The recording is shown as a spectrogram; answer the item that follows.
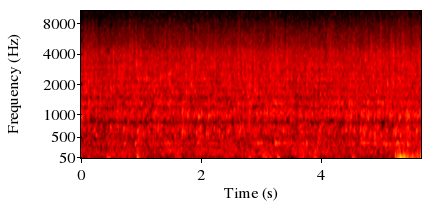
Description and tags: Water flowing into a drain 1
Recorder water going into a drain from a small fish pond. Can be useful also as a stream sound or small waterfall. (Check out my music on streaming services too - search for Tomasz Kucza.)
stream, brook, liquid, river, drain, babbling, waterfall, creek, water, flow, flowing, splash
